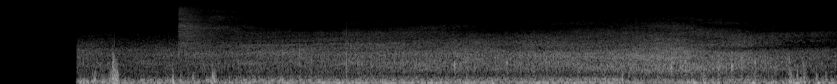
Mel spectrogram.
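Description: Steady rumble of an approaching freight train's diesel locomotives, starting suddenly under a second in, with a rushing hiss joining about two seconds in.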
